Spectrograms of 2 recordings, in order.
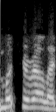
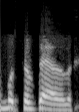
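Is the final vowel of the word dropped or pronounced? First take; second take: pronounced; dropped. First: The final vowel is fully pronounced in the word. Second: The final vowel is dropped from the word. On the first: The speaker calls it right. "It's been mozzarella" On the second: The speaker calls it wrong. "not mozzarella"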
